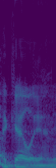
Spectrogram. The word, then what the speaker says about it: Hegelian: The fucked up thing is what we were just talking about before, Hegelian dialectics. Is that how you say it? – Hegelian, yeah.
